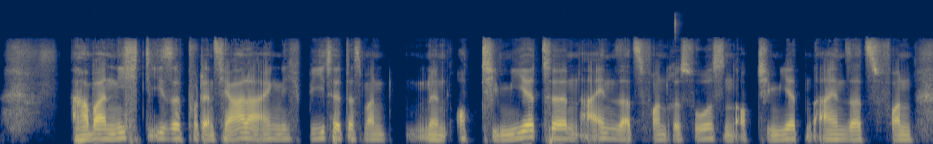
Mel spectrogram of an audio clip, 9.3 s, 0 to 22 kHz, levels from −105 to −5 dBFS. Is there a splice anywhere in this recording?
no; 0 cuts

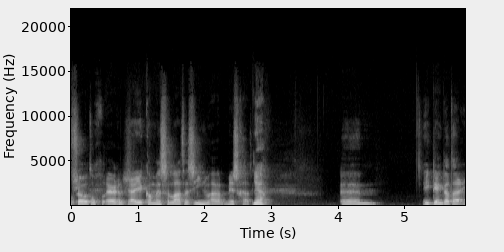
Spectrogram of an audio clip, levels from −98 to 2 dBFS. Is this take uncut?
no; 1 cut; at 2.7 s

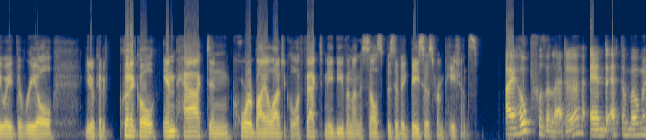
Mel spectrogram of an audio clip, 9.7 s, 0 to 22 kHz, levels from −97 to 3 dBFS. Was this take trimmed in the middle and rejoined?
no; 0 cuts

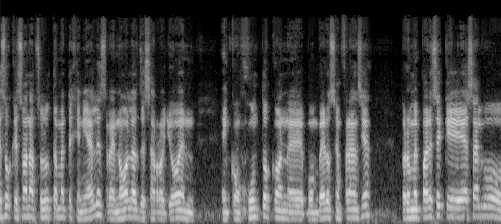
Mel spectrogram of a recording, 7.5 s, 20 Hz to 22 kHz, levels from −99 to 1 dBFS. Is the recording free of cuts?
no; 1 cut; at 1.6 s

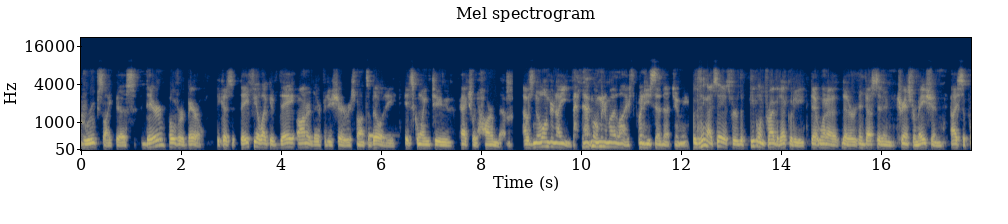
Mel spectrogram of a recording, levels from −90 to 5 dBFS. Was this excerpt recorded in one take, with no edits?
no; 2 cuts; at 8.7 s, 12.2 s

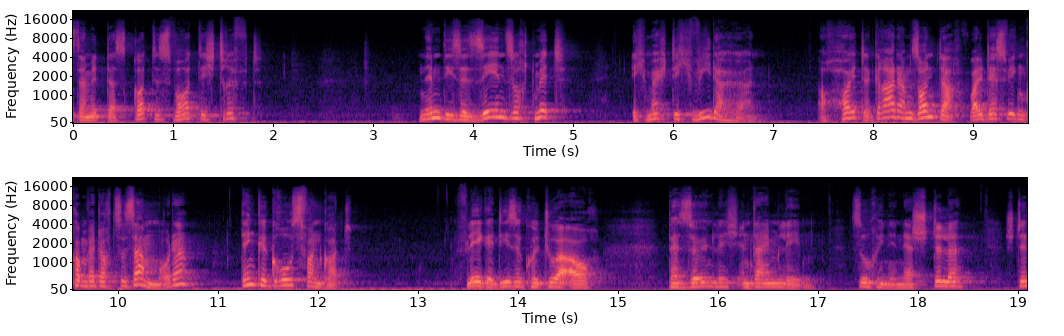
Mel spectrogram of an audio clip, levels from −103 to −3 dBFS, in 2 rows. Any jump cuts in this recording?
no; 0 cuts

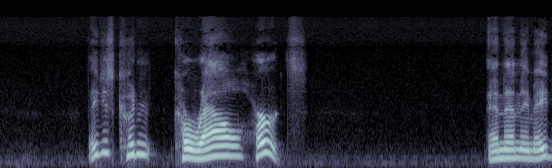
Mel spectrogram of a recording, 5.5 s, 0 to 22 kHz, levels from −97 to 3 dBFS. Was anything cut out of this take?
no; 0 cuts

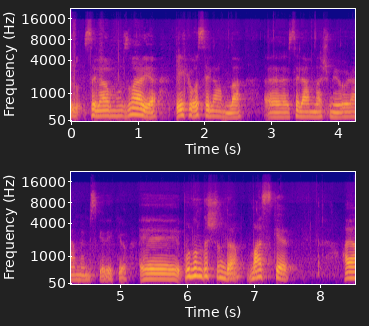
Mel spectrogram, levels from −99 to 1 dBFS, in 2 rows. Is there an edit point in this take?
yes; 1 cut; at 5.2 s

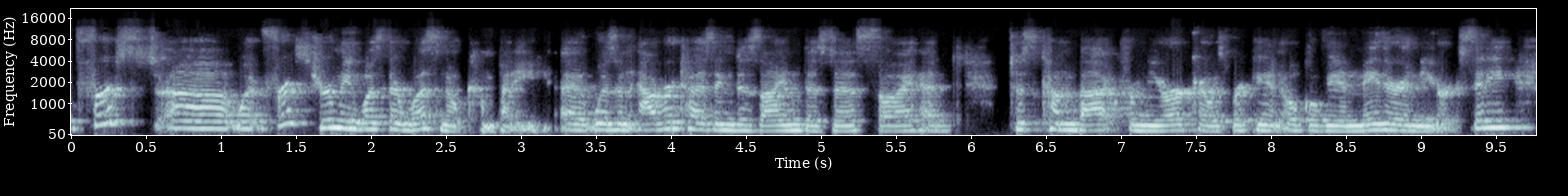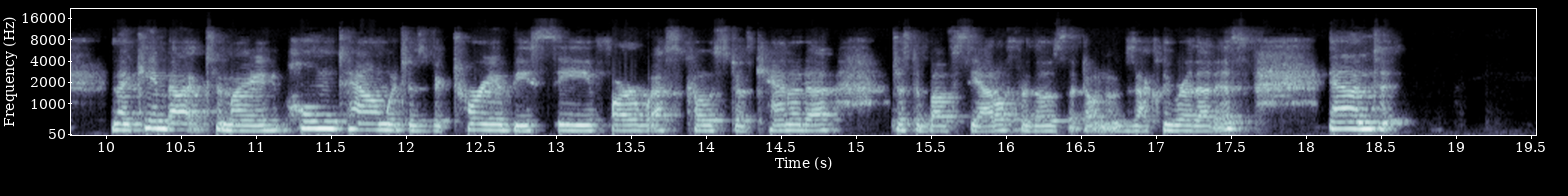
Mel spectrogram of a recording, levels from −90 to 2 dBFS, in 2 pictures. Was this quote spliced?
no; 0 cuts

